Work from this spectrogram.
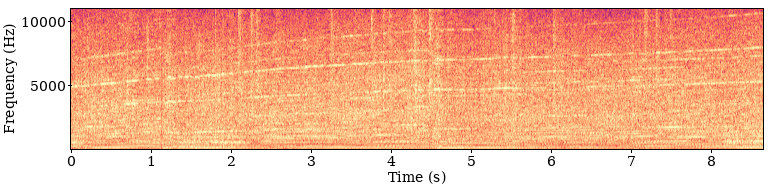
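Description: An AMG Evo race car driving at Zandvoort in the video game Assetto Corsa Competizione: a steady, loud engine drone with two clear gear-shift drops in pitch and continuous close-up road noise.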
